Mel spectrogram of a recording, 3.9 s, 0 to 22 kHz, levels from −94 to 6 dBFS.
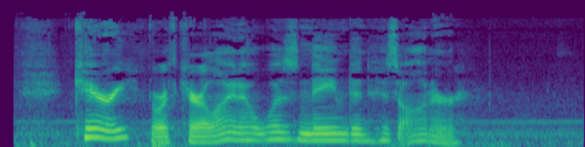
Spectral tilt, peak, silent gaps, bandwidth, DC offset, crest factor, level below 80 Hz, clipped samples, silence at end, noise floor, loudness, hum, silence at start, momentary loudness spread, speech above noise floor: -6 dB/octave; -4 dBFS; none; 14.5 kHz; under 0.1%; 20 dB; -44 dBFS; under 0.1%; 0.1 s; -46 dBFS; -22 LUFS; none; 0.1 s; 12 LU; 24 dB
